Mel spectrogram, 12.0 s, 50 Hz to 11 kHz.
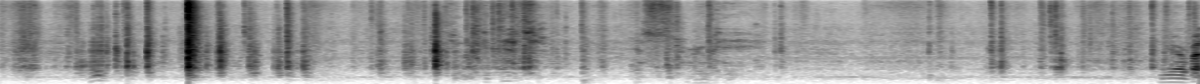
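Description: Clicks and knocks of an Amiga 500's plastic case being handled and set down on a desk. The loudest, a single sharp knock, comes about two seconds in.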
